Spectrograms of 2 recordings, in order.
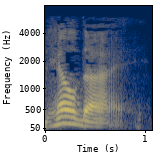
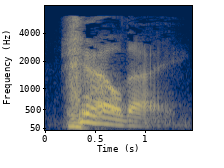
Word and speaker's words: Heldai: Exile number 1, well, we in English pronounce it Heldai. In the Hebrew, it's actually Heldai.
